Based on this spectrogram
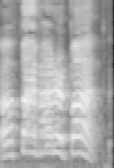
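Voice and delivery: very high, loud vendor voice; name the price in a squeaky hawker's voice; vendor quoting a price. Retold or imitated. Vendor naming his price to the tourist, high and loud.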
